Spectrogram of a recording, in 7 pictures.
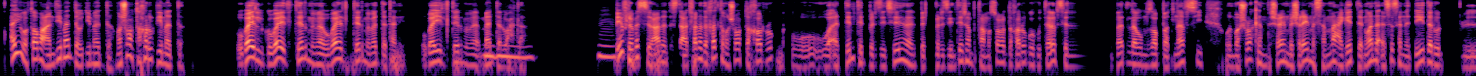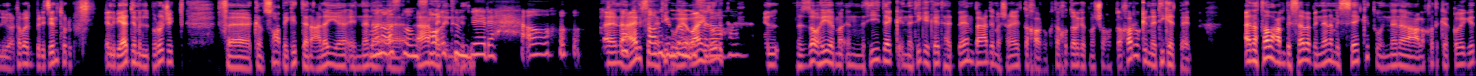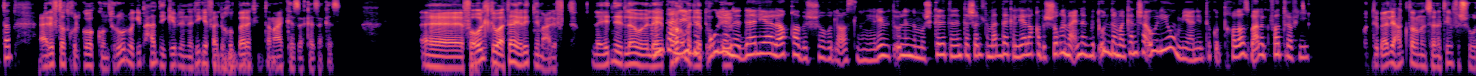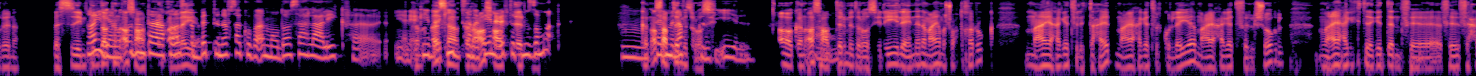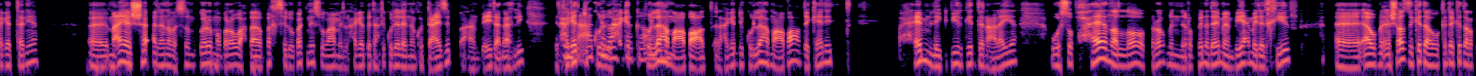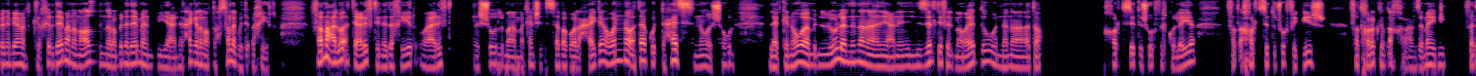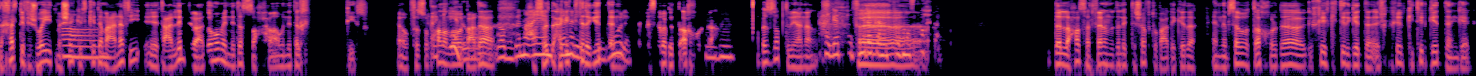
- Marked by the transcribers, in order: tapping; in English: "الترم"; in English: "الترم"; in English: "الترم"; in English: "presettiation الpresentation"; "الpresentation" said as "presettiation"; in English: "الleader"; in English: "presenter"; in English: "الproject"; laugh; "النتيجة" said as "النتيدة"; in English: "الكنترول"; unintelligible speech; in English: "ترم"; in English: "ترم"; in English: "ترم"; in English: "الترم"; in English: "ترم"; tsk; other background noise
- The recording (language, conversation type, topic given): Arabic, podcast, إيه اللي حصل في أول يوم ليك في شغلك الأول؟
